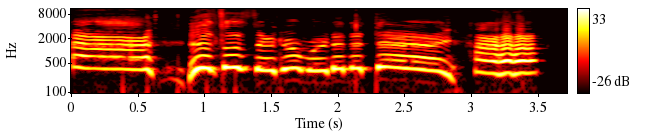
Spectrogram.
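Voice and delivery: very high, squeaky, loud, slow, drawn-out squeal. Showing listeners who the character is with an impression you love doing, Pee-wee Herman impression. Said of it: "I love doing that impression".

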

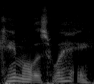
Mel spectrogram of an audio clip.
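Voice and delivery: mock barely audible murmur, aching with heartbreak. Recounting an actor's scene, imitating Pedro Pascal heartbroken. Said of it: "You could hear it in his voice".

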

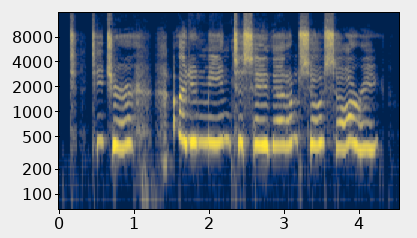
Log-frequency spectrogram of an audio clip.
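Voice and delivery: put-on very high, slow, tearful, stammering child's voice. Retelling a spoiled kid apologizing to a teacher: imitating a kid tearing up. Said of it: "the spoiled kid starts to tear up a little bit".

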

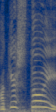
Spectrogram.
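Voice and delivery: yelling at high pitch. Narrator reads the captain calling out while sinking in the swamp, shouted. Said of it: "gritó Morgan semi hundido".

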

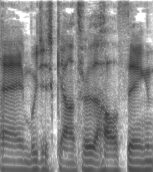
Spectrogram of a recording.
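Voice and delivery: usual speaking voice

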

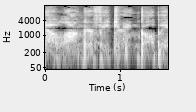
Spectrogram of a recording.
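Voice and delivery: quiet hushed voice. Joking about long album titles, adding one more whisper. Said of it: "one more whisper".

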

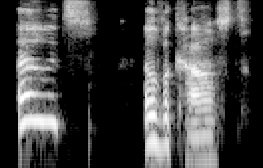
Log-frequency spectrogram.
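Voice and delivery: put-on British accent, played up hard, swooping. Asked a couple of random questions, answering in a British accent. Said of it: "you gotta relax with that accent".

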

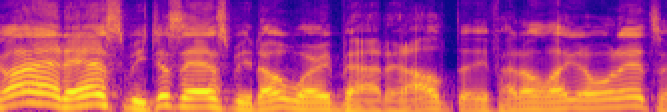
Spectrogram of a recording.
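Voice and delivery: insistent, urging, high pitch, loud.

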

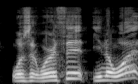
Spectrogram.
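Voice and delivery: ordinary delivery

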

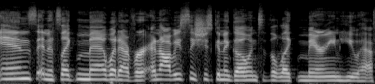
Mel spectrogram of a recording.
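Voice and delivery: ordinary delivery

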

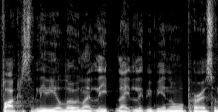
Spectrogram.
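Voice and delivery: ordinary talk

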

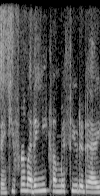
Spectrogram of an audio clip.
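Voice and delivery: gentle, loving tone lifted up high. Recapping a scene between Bette and Tina, imitating Bette's softest voice. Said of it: "Bette has the softest Tina voice".

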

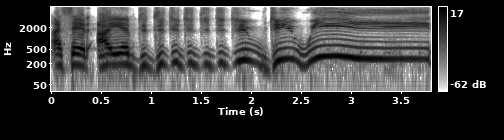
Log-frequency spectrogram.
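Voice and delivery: high, loud, stuttered hype-man voice.

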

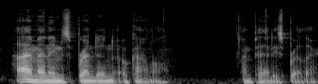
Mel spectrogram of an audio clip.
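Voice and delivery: sad-sounding voice. Brother introduces himself when asked, sounding sad. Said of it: "You sound so sad".

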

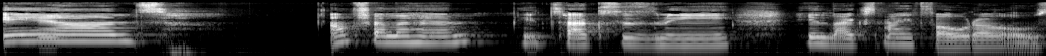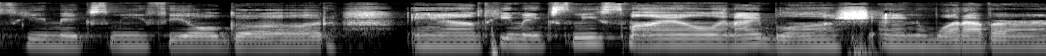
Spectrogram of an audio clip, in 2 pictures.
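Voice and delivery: mocking put-on voice. Speaker mocking how the audience talks, imitating how y'all sound. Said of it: "I'm using that voice because that's what the fuck y'all be sounding like".

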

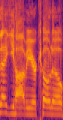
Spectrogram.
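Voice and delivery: loud, full-throated celebratory hype shout. Thanking a donor by name after announcing the donation: yelling. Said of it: "I've not gotten to yell that".

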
